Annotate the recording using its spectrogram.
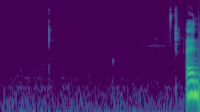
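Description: Near silence: room tone in a pause between sentences, with one faint, short click about half a second in. A woman's voice resumes near the end.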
